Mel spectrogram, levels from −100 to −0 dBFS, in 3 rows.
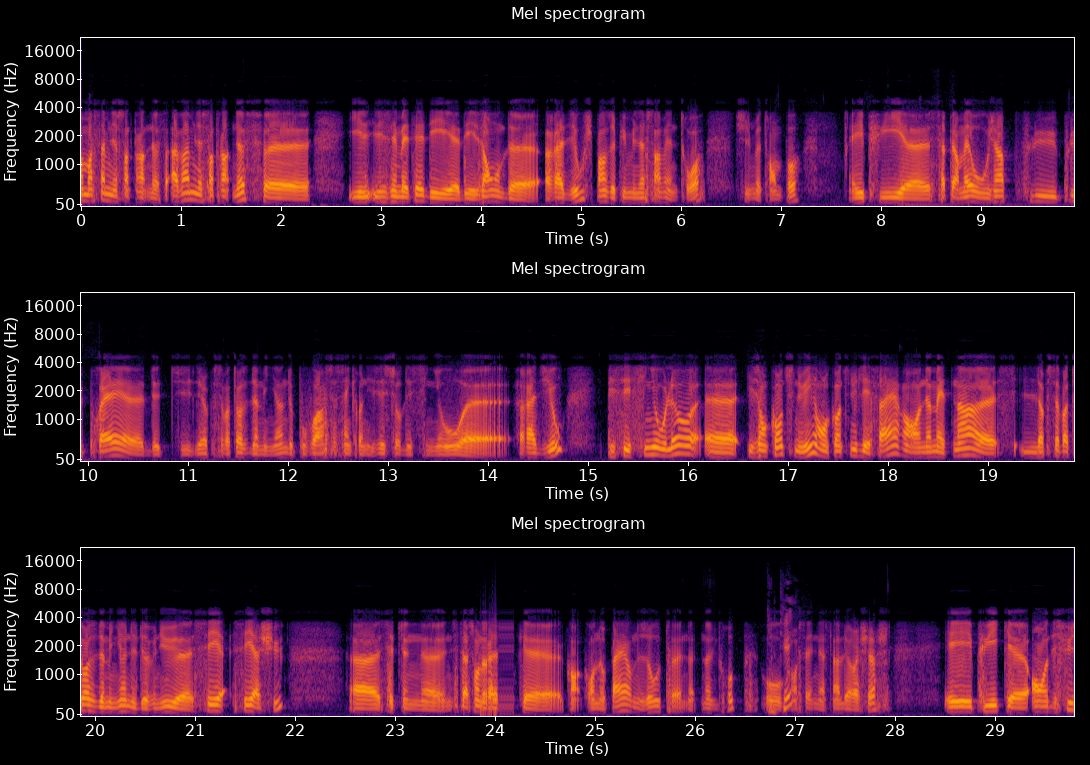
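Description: From 23.86 to 24.19 s the sound turns into a rigid, metallic buzz pitched at 66.7 Hz. This is robotic sound from repeated short buffers, likely caused by audio arriving too late, so a roughly 15 ms slice repeats through most of that stretch.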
